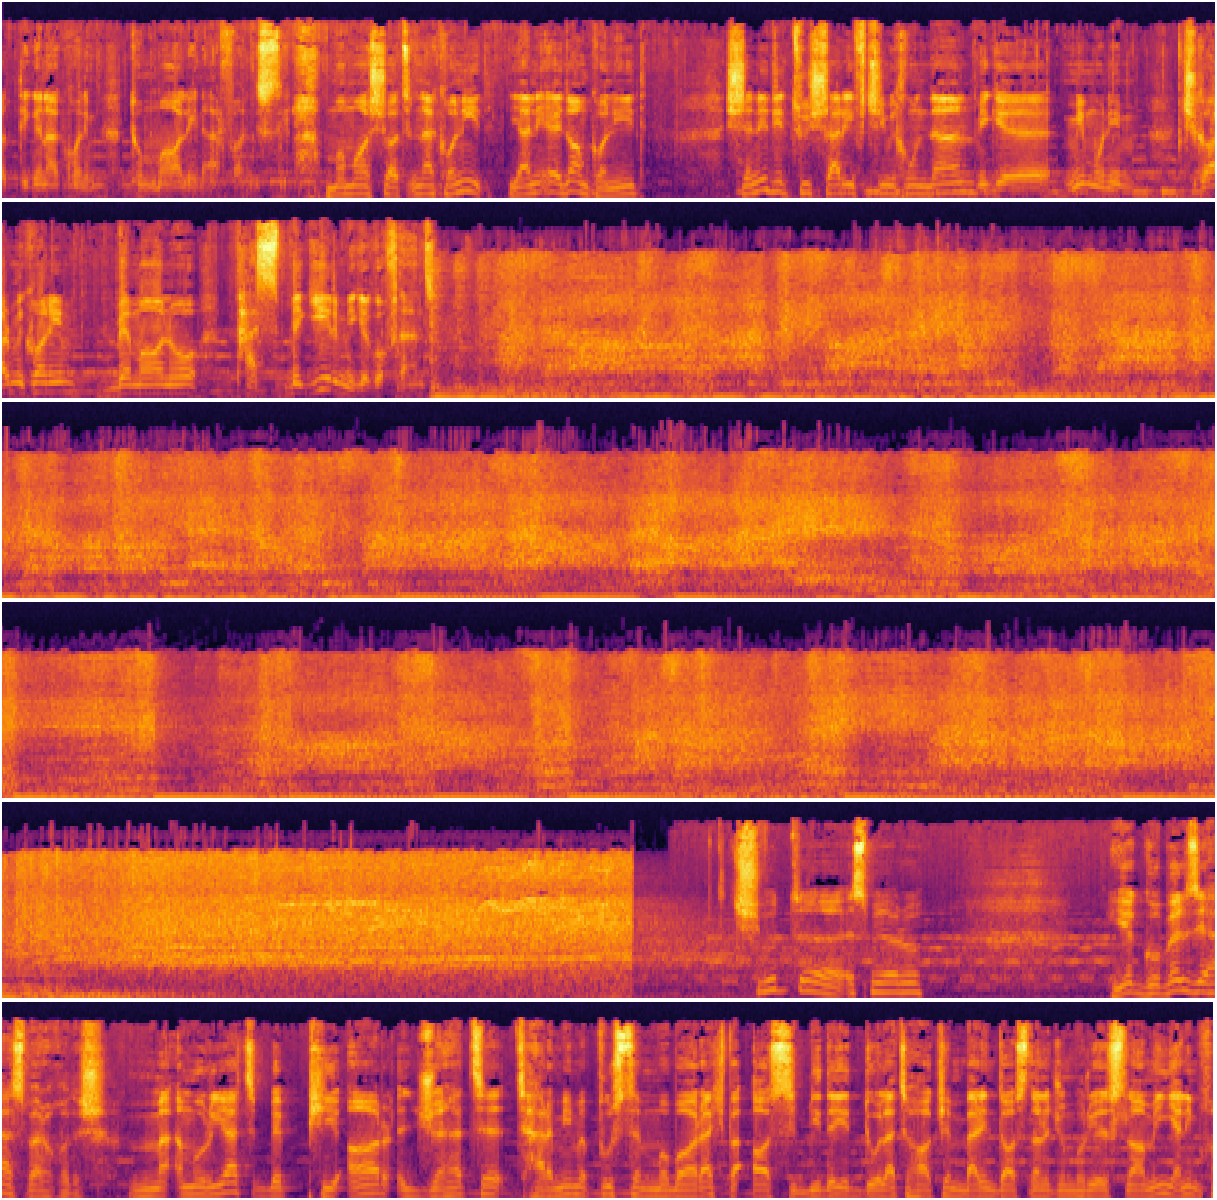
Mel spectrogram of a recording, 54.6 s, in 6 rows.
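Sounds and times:
speech: 0.0s - 13.8s, 42.1s - 43.4s, 44.7s - 54.5s
large crowd chanting protest slogans in unison: 12.6s - 41.6s.

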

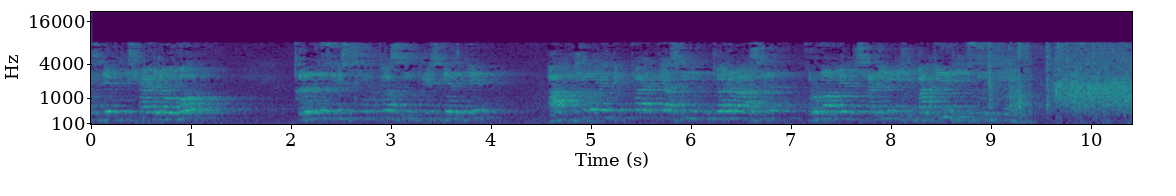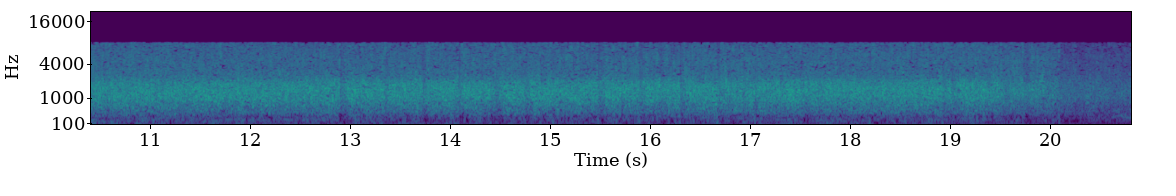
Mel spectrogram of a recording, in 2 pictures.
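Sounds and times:
speech: 0.1s - 1.3s, 2.0s - 9.5s
applause from delegates at a Kyrgyz party congress: 9.6s - 20.8s.

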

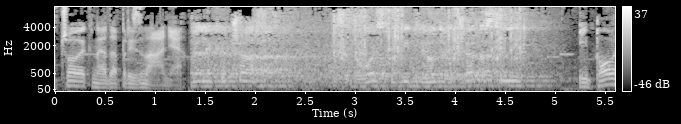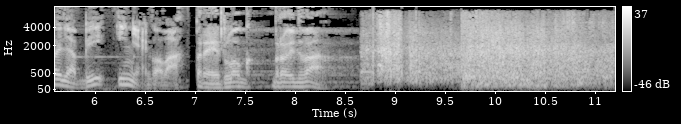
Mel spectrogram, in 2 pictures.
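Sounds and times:
speech: 0.0s - 8.4s
explosions: 8.7s - 11.1s
gunfire: 8.7s - 11.1s.

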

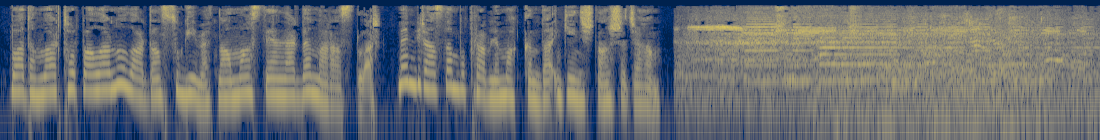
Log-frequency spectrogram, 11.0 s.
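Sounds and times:
speech: 0.1s - 7.0s
car horns honking in a traffic jam on the road from Tbilisi Avenue into Baku: 6.8s - 11.0s
vehicle engines in a traffic jam in Baku: 6.8s - 11.0s.

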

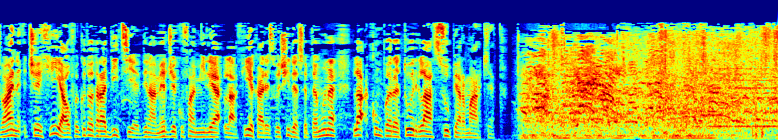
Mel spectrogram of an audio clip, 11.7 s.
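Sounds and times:
speech: 0.0s - 9.4s
crowd of several hundred people shouting in Prague: 7.7s - 11.6s.

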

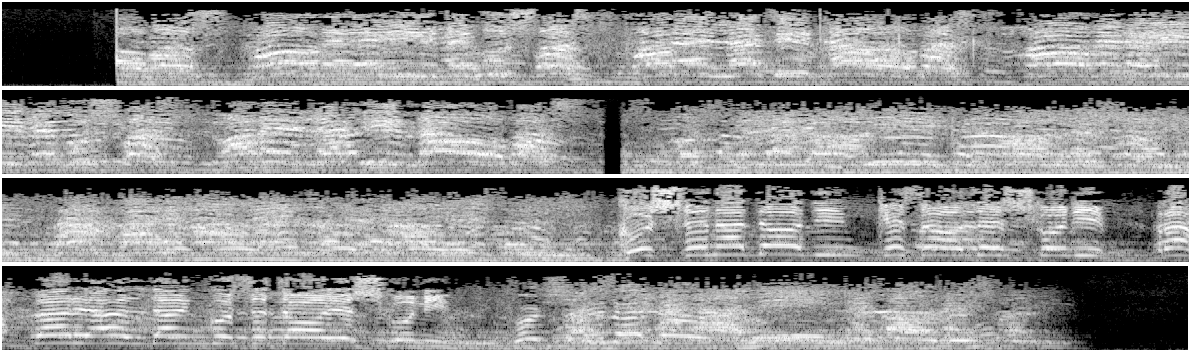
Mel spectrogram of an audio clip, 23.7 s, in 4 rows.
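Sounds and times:
funeral mourners in Sanandaj, Kurdistan chanting protest slogans against Iran's Islamic Republic: 0.6s - 23.2s
speech: 15.1s - 23.0s.

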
